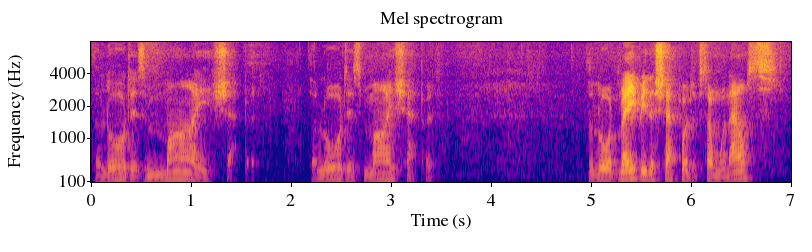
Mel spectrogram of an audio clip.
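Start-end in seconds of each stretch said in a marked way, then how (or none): 0.0-1.7 "my" stretched out, slow and deliberate; stress on my. Shown as a demonstration. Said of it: "place the emphasis on the word". 2.2-3.4 "my" lengthened above the other words; stress on my. Shown as a demonstration. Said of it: "place the emphasis on the word".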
